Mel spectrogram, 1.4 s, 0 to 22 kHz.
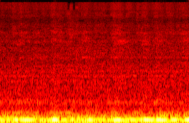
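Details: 1972 Mustang Mach 1 restoration V8 ($1,000 engine): deep steady idle with even beat, no knocks or ticks; lots of oil pressure, quiet; normal idle.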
